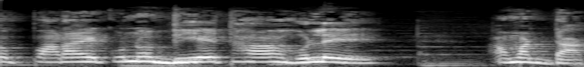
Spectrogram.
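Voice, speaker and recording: The intonation stays fairly even. Music sounds in the background. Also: woman. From India. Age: middle-aged. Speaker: housewife storyteller. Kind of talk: personal anecdote told to listeners. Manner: casual, humorous.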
